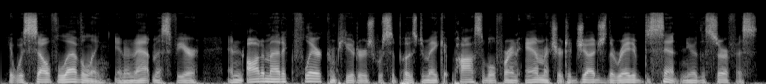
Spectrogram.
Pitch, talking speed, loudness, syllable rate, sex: 95 Hz, 225 wpm, -20 LUFS, 7.2 syllables/s, male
